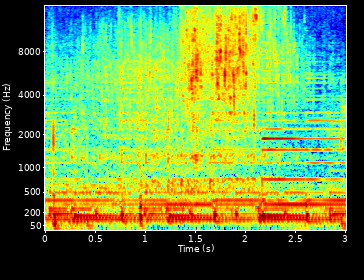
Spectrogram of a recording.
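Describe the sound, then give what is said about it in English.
Water pours into a simmering carrot mixture for pickled carrots, a continuous splashing, trickling flow lasting about three seconds at an even level. “After the carrot mixture has simmered for 5 minutes, then it's time for the water”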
